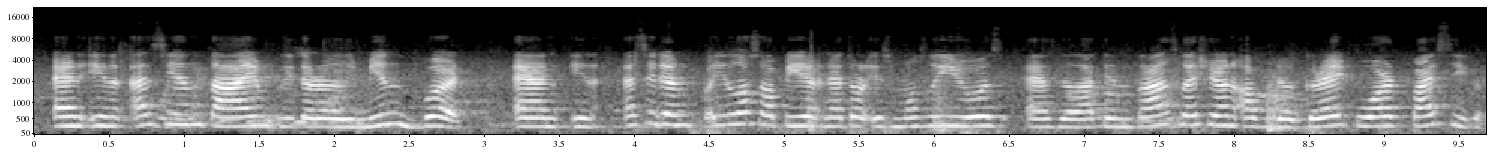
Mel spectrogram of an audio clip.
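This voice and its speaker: Over noticeable background noise, a woman projects a raised, high-pitched voice at a moderate pace. Her intonation is flat and monotone. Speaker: university student. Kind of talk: reading aloud. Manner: halting.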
